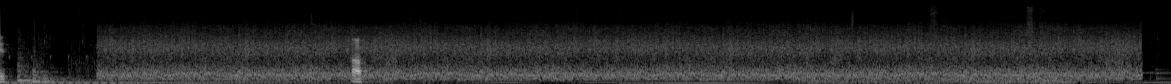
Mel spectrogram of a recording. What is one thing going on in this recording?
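A jetpack roars with a steady rushing hiss.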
